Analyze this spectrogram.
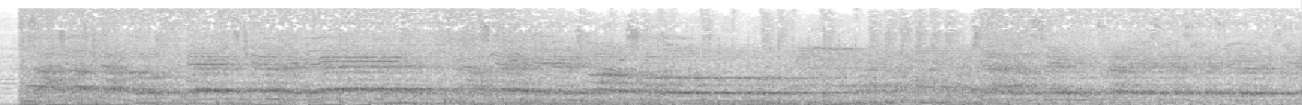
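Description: A large arena crowd sings a rock anthem together, hundreds of voices holding a loud, steady, slightly ragged melody with cheering and shouts mixed in throughout.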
